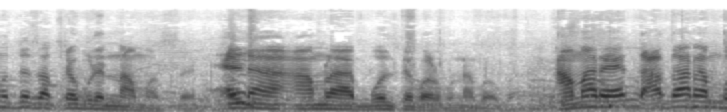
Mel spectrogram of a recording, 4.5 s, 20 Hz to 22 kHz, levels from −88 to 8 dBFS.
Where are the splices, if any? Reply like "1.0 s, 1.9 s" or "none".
1.3 s, 3.4 s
